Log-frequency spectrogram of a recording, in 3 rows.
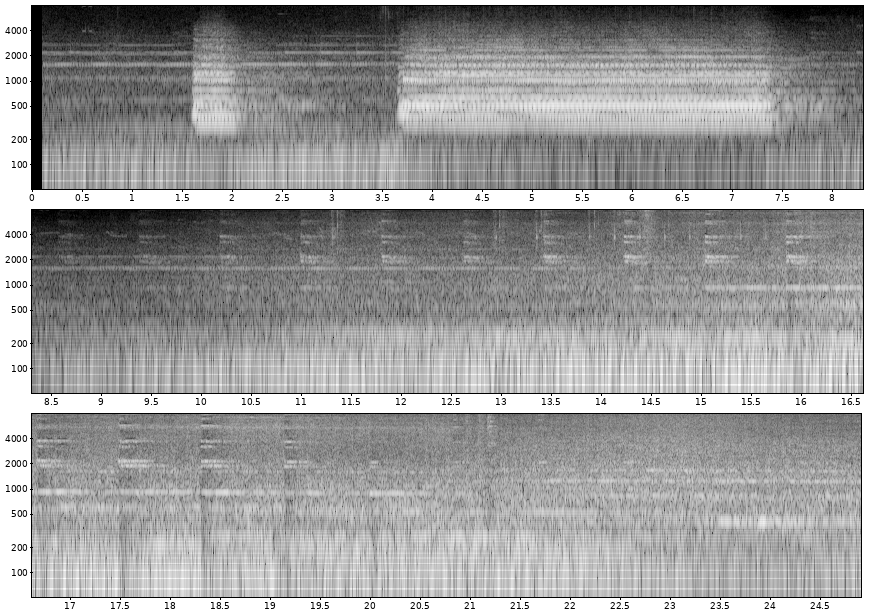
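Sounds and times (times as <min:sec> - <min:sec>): train rumble passing: 0:00.1 - 0:24.9
locomotive horn blasts: 0:01.6 - 0:02.8, 0:03.6 - 0:08.2, 0:15.8 - 0:24.9
wheels clicking over rail joints: 0:11.1 - 0:22.0.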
